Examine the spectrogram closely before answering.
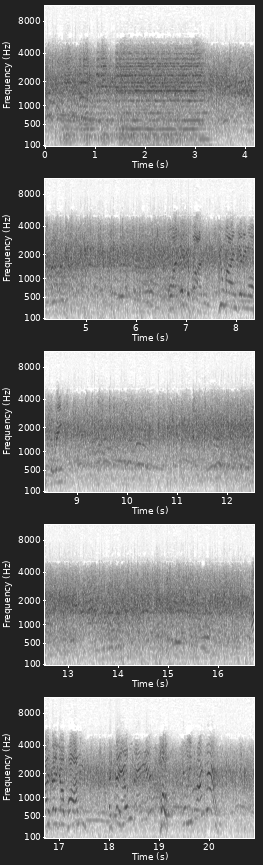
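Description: A man shouts with animation above the crowd.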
